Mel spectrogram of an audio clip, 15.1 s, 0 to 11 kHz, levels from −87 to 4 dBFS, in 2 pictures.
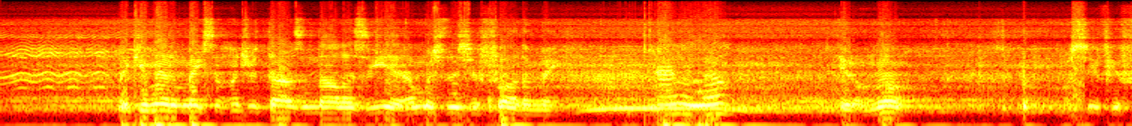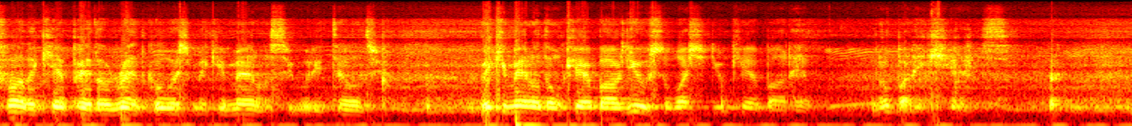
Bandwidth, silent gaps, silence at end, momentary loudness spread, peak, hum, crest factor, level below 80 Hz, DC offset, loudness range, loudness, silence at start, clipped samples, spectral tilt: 11 kHz; none; 0 s; 12 LU; 0 dBFS; none; 10 dB; -36 dBFS; 0.7%; 5 LU; -8 LUFS; 0 s; 2%; -2 dB/octave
